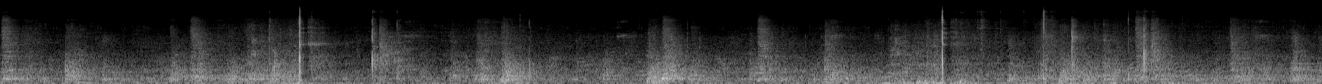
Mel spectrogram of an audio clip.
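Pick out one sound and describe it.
Go-kart engines buzz and whine as the karts race past nearby.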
